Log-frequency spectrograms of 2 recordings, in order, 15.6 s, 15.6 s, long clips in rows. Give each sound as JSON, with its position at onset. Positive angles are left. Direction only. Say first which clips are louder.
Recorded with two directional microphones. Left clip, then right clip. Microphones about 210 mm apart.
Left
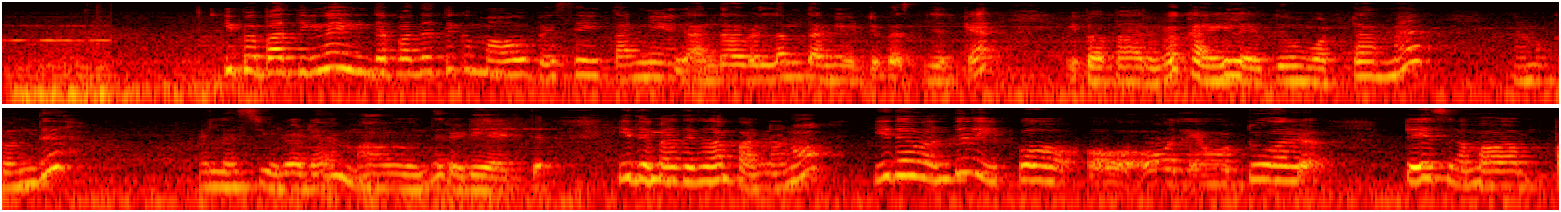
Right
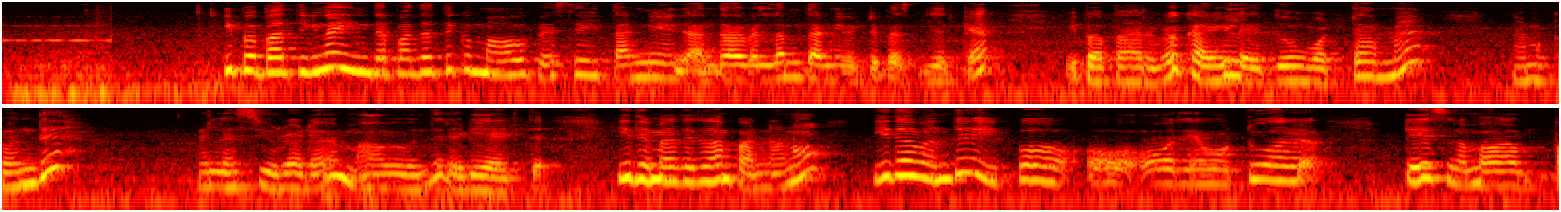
{"t": 1.1, "sound": "a woman's voice", "louder": "right 5 dB", "side_deg": -55}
